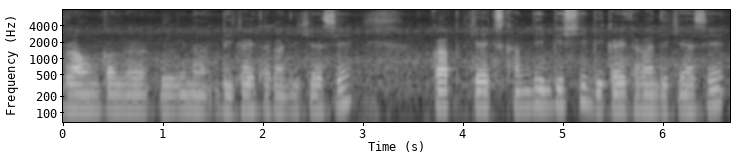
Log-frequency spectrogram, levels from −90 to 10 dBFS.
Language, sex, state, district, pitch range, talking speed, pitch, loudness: Nagamese, female, Nagaland, Dimapur, 110-125 Hz, 145 wpm, 110 Hz, -21 LUFS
